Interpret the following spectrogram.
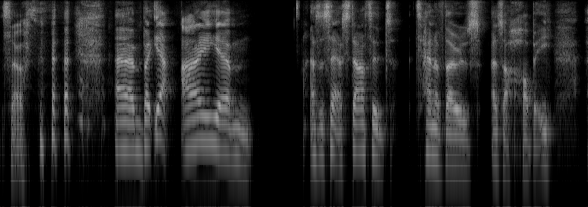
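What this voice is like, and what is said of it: Mixed northern English accent. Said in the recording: “my accent is a bit, well, it's northern, but it's a bit mixed up... I'm trying to keep my English accent”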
